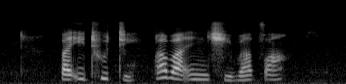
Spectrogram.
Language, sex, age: Tswana, female, 21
